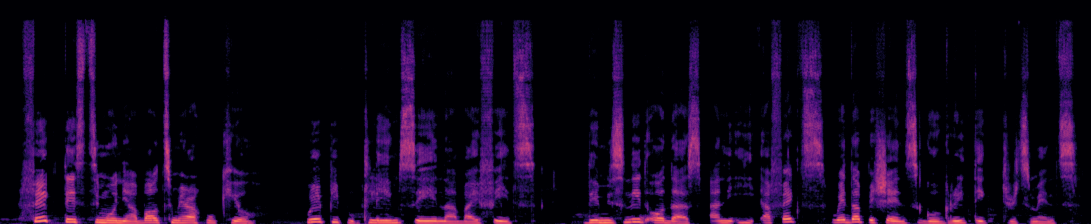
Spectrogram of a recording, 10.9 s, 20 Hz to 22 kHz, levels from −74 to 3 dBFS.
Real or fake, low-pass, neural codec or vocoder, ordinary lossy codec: fake; none; vocoder, 48 kHz, 128 mel bands, Vocos; none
